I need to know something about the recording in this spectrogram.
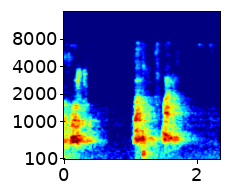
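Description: A dog barking in two short bouts about a second apart, coming over a meeting participant's microphone.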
